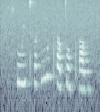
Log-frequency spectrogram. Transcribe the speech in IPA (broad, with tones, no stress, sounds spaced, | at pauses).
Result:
t͡sʰ uː˨˧ j t̪ʰ ɵ˨˥ t̚ m iː˥ w pʰ ɐ˨˥ w t̪ o˨˧ w pʰ ɐ˧ w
